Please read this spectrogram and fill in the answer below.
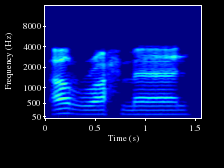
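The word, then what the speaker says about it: الرحمن: Again, here we have ar-rahman. Okay, so we are starting the ayah with hamzatul wasl, that's why we pronounce it like ar-rahman.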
